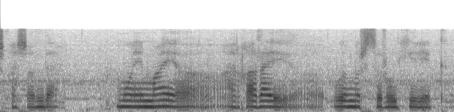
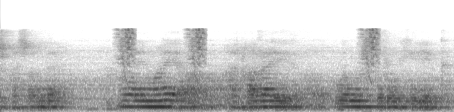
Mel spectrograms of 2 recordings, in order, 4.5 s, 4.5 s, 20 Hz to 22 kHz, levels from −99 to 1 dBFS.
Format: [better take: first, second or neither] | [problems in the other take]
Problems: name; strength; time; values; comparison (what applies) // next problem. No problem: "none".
first | background sound (Cutlery, silverware); 17 dB below the speech // room echo; dies away in 0.7 s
